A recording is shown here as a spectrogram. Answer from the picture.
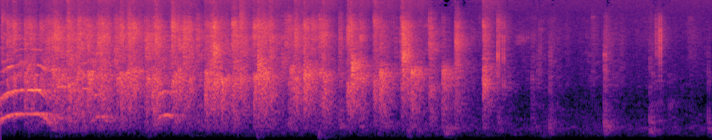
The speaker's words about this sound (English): Give it up again for him. Give it up again for him. That was a weak clap, everyone. I know this is a polite historical society meeting, but you can do better than that.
